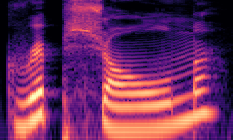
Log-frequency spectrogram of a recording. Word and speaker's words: Gripsholm: The Lion of Gripsholm. So spelled like grip, Sholm.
